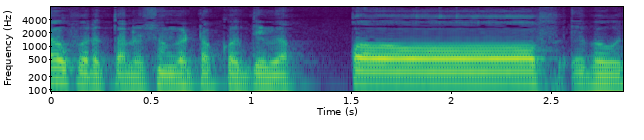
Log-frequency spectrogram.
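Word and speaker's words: ق: বরাবর উপরে তালুর সঙ্গে লাগিয়ে দুই নক্তা ওয়ালা কফ জিহ্বার গোড়াটা উপরের তালুর সঙ্গে টক্কর দিবে কফ এভাবে উচ্চারণ হবে কফ এভাবে পাঁচ নাম্বার মাখরা জিহ্বার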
